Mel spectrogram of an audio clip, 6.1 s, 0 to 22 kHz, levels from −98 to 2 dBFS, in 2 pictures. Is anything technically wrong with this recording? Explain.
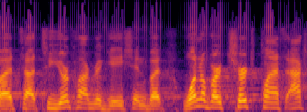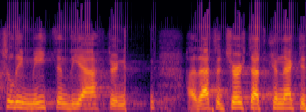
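Yes. Throughout the clip, the resampler restarted on every block: each 20 ms block was converted from 16 kHz to 48 kHz in isolation, so its edges lacked true neighbouring samples. The resulting edge errors recur at 50 Hz, heard as a low buzz riding on the signal.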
